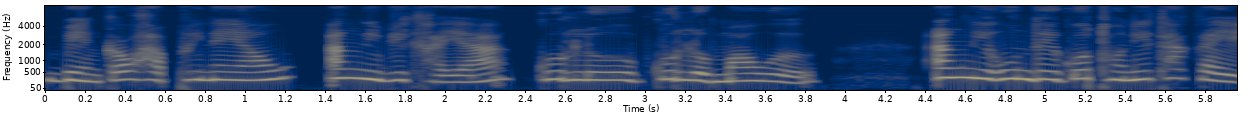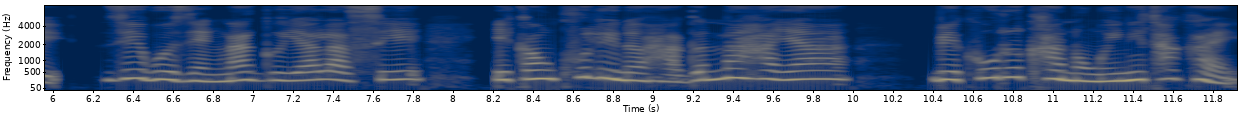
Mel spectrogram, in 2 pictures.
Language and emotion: Bodo, fearful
